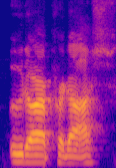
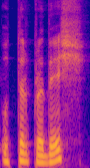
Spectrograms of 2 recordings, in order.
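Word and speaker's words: Uttar Pradesh: pronounce it again uh we call it utar Pradesh it's Pradesh but generally we call it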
